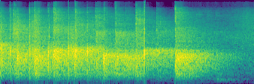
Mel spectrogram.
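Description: Audience applause for a teacher at a regional history conversatorio in Oaxaca, Mexico: a dense, steady burst of many hands clapping together, fairly close and loud, thinning out and fading toward the end.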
